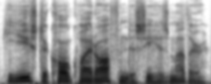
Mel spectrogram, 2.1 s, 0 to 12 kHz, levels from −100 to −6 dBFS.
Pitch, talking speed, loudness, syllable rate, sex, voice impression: 100 Hz, 285 wpm, -16 LUFS, 6.5 syllables/s, male, very masculine, slightly middle-aged, thick, cool, calm, slightly elegant, slightly sweet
